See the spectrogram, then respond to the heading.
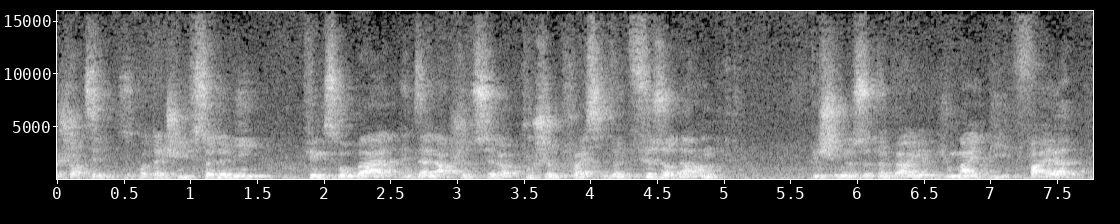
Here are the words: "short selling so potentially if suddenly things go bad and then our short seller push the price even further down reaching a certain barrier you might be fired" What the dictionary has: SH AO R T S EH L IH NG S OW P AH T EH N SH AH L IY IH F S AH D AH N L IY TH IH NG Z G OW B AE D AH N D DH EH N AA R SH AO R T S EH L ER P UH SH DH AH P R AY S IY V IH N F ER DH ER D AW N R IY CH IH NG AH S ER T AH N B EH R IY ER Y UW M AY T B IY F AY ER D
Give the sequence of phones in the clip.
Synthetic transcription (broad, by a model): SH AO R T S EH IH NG S OW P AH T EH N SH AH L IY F S AH D AH N L IY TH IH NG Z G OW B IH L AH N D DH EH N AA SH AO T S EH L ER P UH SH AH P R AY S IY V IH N F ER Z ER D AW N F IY SH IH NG AH S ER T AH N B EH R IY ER Y UW M AY T B IY F AY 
